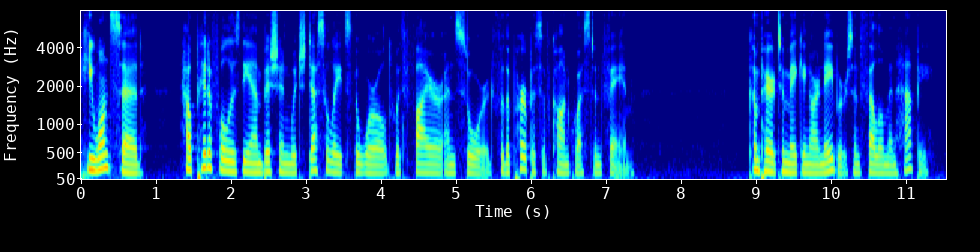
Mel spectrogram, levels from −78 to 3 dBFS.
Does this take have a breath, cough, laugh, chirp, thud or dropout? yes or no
no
